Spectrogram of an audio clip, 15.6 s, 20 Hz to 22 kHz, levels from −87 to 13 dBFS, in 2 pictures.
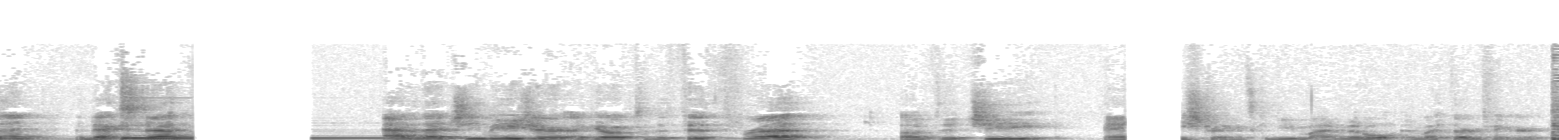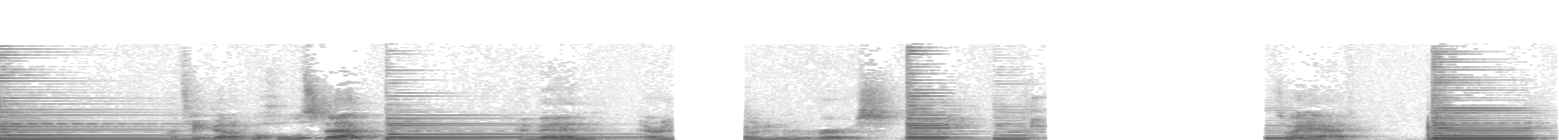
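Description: At 0.97 s there is a stream reconnect. The connection broke, the audio goes silent for 0.52 s, and a fresh decoder then picks up roughly half a second further on, so some material is skipped. At 5.64 s (0.29 s) and 11.17 s (0.36 s) the sound halts mid-flow and then carries on. This is a playback stall, likely from the player running out of data. At 13.03 s a second stream reconnect leaves 1.02 s of silence and resumes roughly 0.7 s later.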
